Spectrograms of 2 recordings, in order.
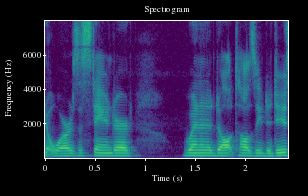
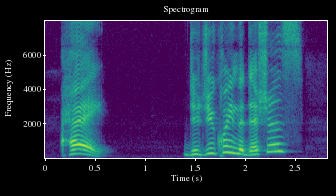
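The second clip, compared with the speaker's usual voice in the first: put-on knowing, passive-aggressive tone; 7 semitones higher, 4 dB louder than usual. Retelling how a client's mom asks about the dishes: imitating a passive-aggressive question. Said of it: "she's passive aggressive".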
